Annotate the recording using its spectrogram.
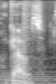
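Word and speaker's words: Gauss: Alors souvent on parle de théorème de Gos. Alors déjà Gos bon il s'appelait Frederich Gaus. Moi, j'aime bien euh prononcer les noms euh bah les noms comme euh la prononciation d'origine. Alors, tu peux la plus G, c'est si tu préfères mais bon, moi je préfère dire Gaos.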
